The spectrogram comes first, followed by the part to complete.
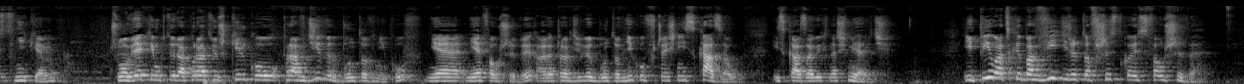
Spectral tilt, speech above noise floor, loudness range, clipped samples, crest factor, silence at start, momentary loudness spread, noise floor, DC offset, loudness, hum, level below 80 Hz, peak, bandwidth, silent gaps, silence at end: -4 dB/octave; 27 dB; 3 LU; under 0.1%; 20 dB; 0 s; 12 LU; -50 dBFS; under 0.1%; -22 LUFS; none; -56 dBFS; -4 dBFS; 16.5 kHz; none; 0.15 s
